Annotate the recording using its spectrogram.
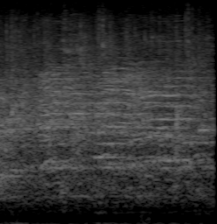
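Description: Faint murmur of a gym crowd, with scattered distant voices and no distinct impacts.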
